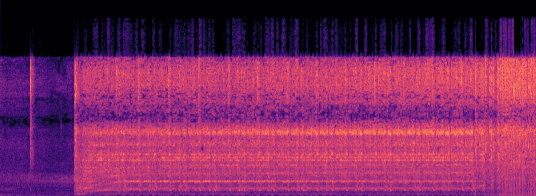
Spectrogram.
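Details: Pressure washer engine on soft wash box truck, prepared for winter washing: short crank catches at once, settles into steady, even run with no misses or knocks; healthy start.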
